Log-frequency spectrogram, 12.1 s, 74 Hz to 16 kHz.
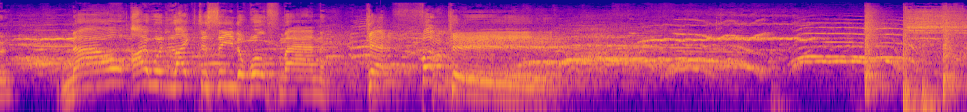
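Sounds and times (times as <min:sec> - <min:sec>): crowd whooping: 0:00.0 - 0:12.0
drum kit playing: 0:10.8 - 0:12.0.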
